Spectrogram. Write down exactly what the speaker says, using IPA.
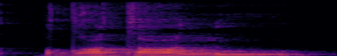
dˤ ɤ t ɑ n u

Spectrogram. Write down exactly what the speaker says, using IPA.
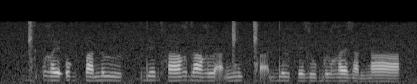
ɡ͡ǁ ḭ p ʁ e ʔ o ɡ p a ɡ ɳ ɯː | d eː ɡ h aː ʁ d aː ʁ l a̰ ŋ͡ǁ i ǁ a̰ ɡ d e l h e z u ɡ u l ʁ ɛ z a ɡ ŋ aː

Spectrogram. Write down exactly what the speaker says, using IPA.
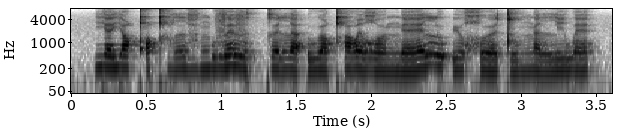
j ɛ j œː qʼ œ qʰ ɛ̤ lː a̤ ŋ u v ɛ v ɛ kː œ lː a ʔ uː qʰ ʏ w i ʁʷ œː ŋ ɛː lː u ʔ y χʷ œː t uː ŋ a lː i w ɛ

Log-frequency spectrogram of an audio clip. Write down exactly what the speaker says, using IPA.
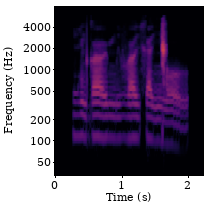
ɦ ĩ d ɡ œː y̯ m i β œ i̯ x ɛ i̯ ŋ͡ǁ o u̯

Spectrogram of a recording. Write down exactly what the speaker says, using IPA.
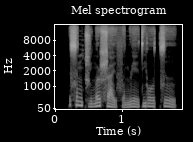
s ə˥˩ n t͡ɕ y˧˥ n ɤ˧˥ ʂ a˨˩ ɪ̯ f ə˧˥ n ɻ e˧˥ ɪ̯ t̪ j o˥ ʊ̯ t͡s ɹ̩˥˩

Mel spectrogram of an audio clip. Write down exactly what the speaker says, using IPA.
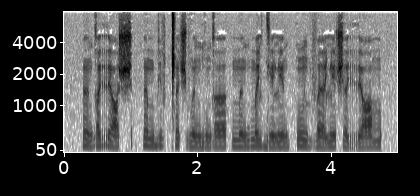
ə̃˧˩˧ ɡ ʌ˨˦ rʲ ɒ˧˩˧ ʃ | ə̃˦˨ m b ɪ˦˨ v ǁ ə̃˦˨ ʃ v ə̃˩ ŋ ɡ ũ˩ ɡ ʌ˦ | m ə̃˧˩˧ ɡ m ə˦˨ lʲ dʲ ə̃˩ lʲ ə̃˧˩˧ ɡ k ũ˦˨ ʎ v ɜ˧˩˧ lʲ ə̃˨˦ ʃ ə˧˩˧ rʲ ɒ˨˦ m

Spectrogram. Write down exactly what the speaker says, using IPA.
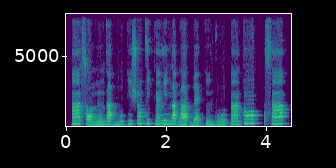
ã˧ s ɔ˨ n ũ˨˦ ɡ a˦˨ ɡ͡b u˨˦ k i˧ ʃ ɔ̃˦ t i˦ k ɛ̃˦ l i˦ n a˦ ɡ a˧ ɡ͡b ɛ˧ k ĩ˧ ɡ u˧ | ã˧ t ɔ̃˦ | s ã˦

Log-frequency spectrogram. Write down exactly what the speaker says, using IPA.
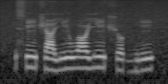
s ĩ˧ ʃ a˨ j ĩ˧ w ɔ˦ j ĩ˦˨ ʃ o˨ ɡ͡b ĩ˨˦

